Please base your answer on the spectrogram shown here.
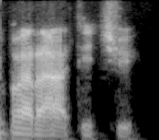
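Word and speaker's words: Paratici: through google translate earlier this is how they say it in italian fabio baratici the former uva sporting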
